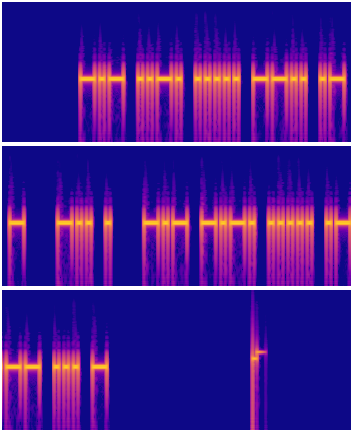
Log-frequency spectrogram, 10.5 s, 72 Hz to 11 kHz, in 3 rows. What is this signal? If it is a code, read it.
Morse code, heard as a keyed tone, about 25 wpm, 700 Hz. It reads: KF5ZAT DE KC5JST
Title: USA Callsign DE Callsign - 6 Characters - 25wpm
